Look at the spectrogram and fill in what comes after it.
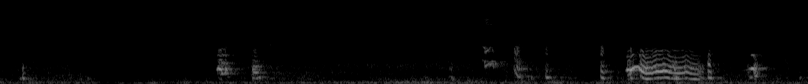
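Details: Sixteen-day-old Labrador Retriever puppies from one litter: sparse short whimpers, then a longer wavering whine, with quiet rustling between calls.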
